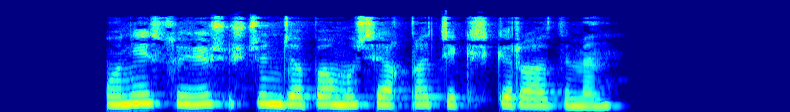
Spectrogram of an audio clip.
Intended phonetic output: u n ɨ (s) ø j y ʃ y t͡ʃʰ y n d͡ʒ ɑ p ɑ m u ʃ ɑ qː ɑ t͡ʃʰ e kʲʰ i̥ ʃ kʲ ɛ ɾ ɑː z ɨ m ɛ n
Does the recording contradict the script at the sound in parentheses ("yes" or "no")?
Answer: no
